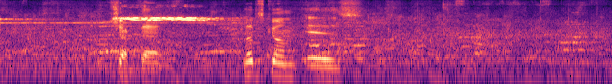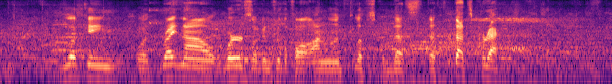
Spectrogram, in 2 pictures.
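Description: Adult spectators shout encouragement in a large echoing hall.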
